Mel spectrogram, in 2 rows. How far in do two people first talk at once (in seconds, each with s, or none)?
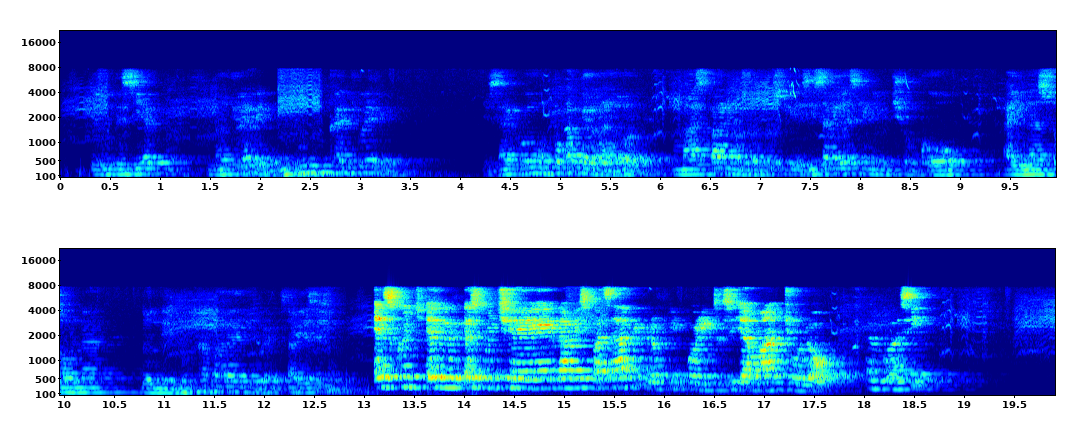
none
